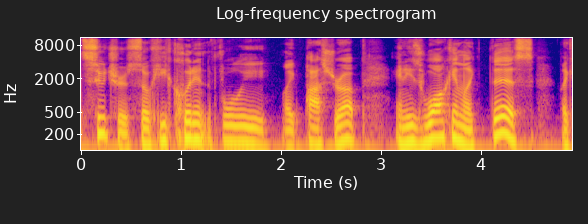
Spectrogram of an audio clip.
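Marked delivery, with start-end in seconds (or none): none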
